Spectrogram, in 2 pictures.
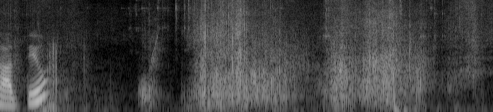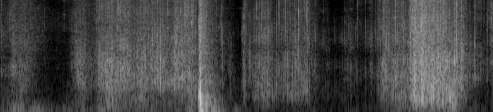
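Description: Cloth and plastic packets rustle and crinkle as they are handled.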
